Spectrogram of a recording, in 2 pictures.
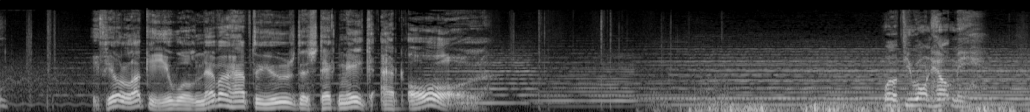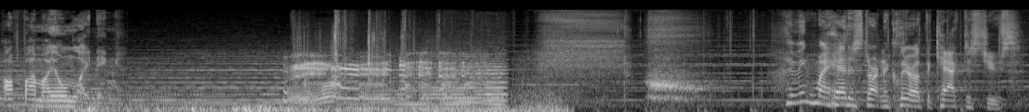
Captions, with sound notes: If you're lucky, you will never have to use this technique at all. Well, if you won't help me, I'll find my own lightning. [groaning] I think my head is starting to clear out the cactus juice.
